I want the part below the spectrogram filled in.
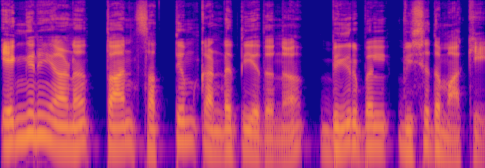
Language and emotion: Malayalam, neutral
